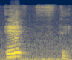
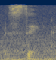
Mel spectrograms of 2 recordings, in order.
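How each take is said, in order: First: An extra 'eh' vowel comes before 'state'. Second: The word starts directly with the 's' sound. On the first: The speaker calls it wrong. "my students would say" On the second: The speaker calls it right. "There's no eh"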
